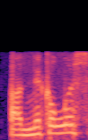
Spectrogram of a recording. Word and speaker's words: Nickolas: Nicholas Martin.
